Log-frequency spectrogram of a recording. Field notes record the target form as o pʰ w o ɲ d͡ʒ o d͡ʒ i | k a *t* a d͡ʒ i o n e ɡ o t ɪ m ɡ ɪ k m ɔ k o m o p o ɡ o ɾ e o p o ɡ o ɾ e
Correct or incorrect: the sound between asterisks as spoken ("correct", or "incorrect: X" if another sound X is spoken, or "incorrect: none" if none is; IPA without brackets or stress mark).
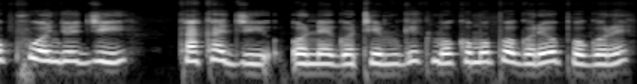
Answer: incorrect: k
